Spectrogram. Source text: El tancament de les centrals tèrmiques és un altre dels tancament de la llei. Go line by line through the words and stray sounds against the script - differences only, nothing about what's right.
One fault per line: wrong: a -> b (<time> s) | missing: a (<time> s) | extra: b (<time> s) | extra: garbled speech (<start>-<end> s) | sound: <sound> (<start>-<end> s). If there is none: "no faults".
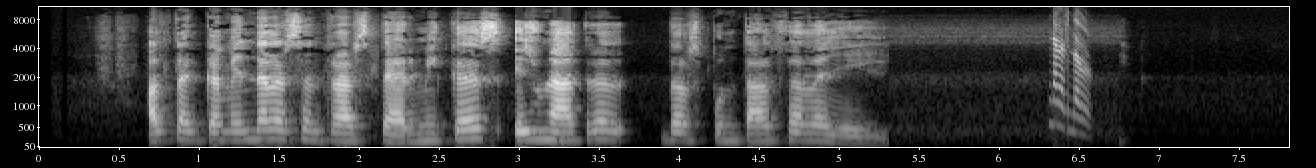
wrong: tancament -> puntals (4.2 s)
sound: chirp (6.3-6.6 s)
